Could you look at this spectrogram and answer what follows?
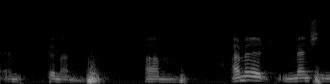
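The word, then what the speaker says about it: Thummim: the Thum and um the closest I'll try the best I can but what I got was it's more like or and Tom would be the more correct Hebrew pronunciation so this concludes the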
